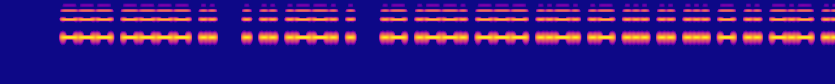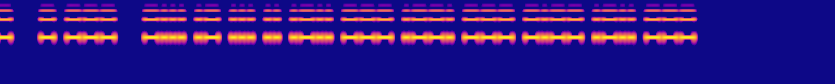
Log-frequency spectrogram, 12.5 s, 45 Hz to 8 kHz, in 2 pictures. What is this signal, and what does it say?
Morse code (Greek alphabet), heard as a keyed tone, machine-sent, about 37 wpm, 800 Hz. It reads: ΟΧΙ ΕΙΠΕ ΑΠΟΦΑΣΙΣΤΙΚΑ ΤΟ ΒΑΣΙΛΟΠΟΥΛΟ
